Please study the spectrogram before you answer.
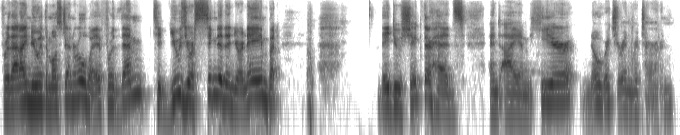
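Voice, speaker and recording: Man as a loyal, fretful steward in a stage play: bright, earnest, pleading verse. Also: on the high side, animated, moderate pace, exaggerated voice. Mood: rueful. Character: loyal worried steward of a lord. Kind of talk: live online reading of a stage play. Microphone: home microphone on a video call.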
